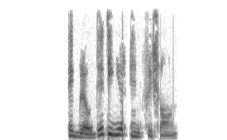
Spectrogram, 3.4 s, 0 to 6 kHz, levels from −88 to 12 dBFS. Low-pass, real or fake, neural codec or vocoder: 5.4 kHz; real; none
